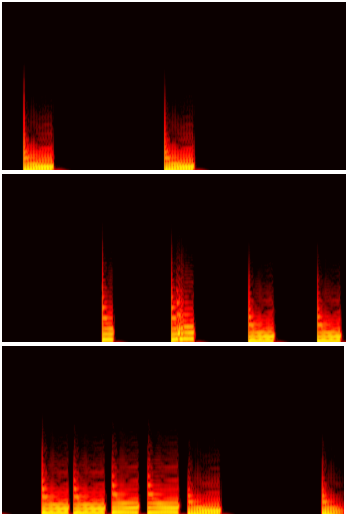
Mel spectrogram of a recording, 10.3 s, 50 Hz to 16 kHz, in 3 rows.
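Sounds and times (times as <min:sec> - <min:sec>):
slow C minor bassline: 0:00.2 - 0:00.6, 0:01.6 - 0:02.0, 0:04.4 - 0:09.1, 0:10.1 - 0:10.2.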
